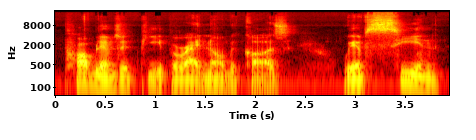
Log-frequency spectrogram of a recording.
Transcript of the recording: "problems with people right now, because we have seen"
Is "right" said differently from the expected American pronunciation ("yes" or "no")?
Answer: no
